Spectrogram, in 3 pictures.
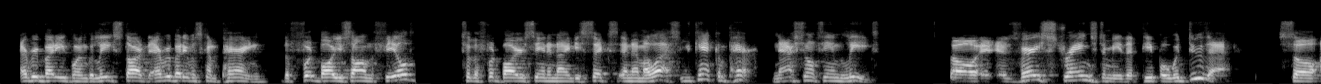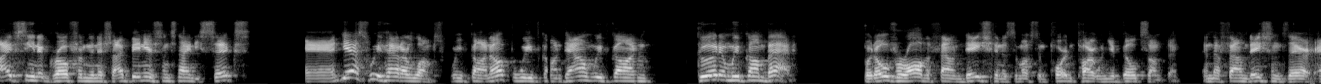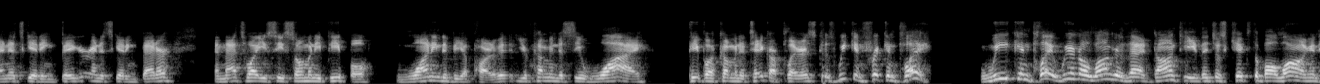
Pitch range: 145-180 Hz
